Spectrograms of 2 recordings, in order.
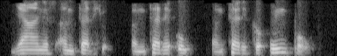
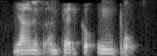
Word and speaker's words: Giannis Antetokounmpo: Let me see if I can try to pronounce it like the brothers would say. Giannis Antetokounmpo. Giannis Antetokounmpo would be something like how they would pronounce it in the context, because the U is like two O's.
